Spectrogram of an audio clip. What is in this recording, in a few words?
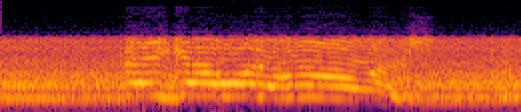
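aircraft destroyed mood low, speech English; War Thunder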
